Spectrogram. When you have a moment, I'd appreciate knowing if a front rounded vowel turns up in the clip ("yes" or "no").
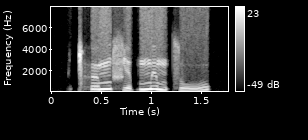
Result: yes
